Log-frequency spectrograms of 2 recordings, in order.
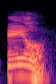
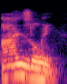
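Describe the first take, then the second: First: The word sounds like 'ale'. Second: The word sounds like 'easily'. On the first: The speaker calls it right. "The pronunciation of this word is ale" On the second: The speaker calls it wrong. "not easily"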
